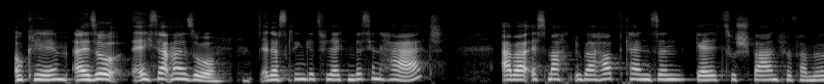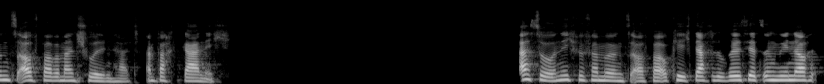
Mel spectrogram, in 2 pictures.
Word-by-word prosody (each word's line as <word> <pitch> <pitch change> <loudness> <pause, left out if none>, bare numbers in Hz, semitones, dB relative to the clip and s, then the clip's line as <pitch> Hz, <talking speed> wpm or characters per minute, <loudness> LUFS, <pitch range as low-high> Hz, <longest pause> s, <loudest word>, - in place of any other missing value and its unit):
Okay, 215 +1 +2
also, 220 +4 +7 0.2
ich 235 -2 +1
sage 255 -3 +5
mal 250 -1 +4
so, 175 -8 +3 0.4
das 215 +3 0
klingt 240 +2 -2
jetzt 240 -1 -5
vielleicht 220 -1 -1
'n 220 - 0
bisschen 240 -1 -2
hart, 215 - 0 0.5
aber 220 0 +5
es 230 -1 -5
macht 240 -1 -1
überhaupt 230 +3 -1
keinen 235 -2 +2
Sinn, 225 0 -1
Geld 210 0 +1
zu 215 +1 -8
sparen 215 +1 -1
für 210 -1 -6
Vermögensaufbau, 195 -1 -2
wenn 175 0 -4
man 175 0 -3
Schulden 150 -2 -5
hat. 135 0 -13
Einfach 180 +1 -7
gar 155 -2 +2
nicht. 130 -4 -12 2.9
Ach 225 +2 +4
so, 200 -7 -3
nicht 205 +3 -3
für 200 -3 -6
Vermögensaufbau. 165 -4 -3
Okay, 190 +4 -3
ich 180 0 -8
dachte, 190 -1 0
du 180 -2 -5
willst 195 +2 0
jetzt 200 -1 0
irgendwie 195 0 +1
noch 195 -1 +3
210 Hz, 160 wpm, -20 LUFS, 185-225 Hz, 2.9 s, also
